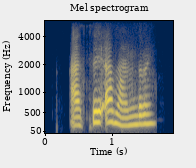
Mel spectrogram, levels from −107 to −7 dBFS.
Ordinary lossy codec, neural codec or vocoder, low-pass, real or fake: Opus, 24 kbps; vocoder, 44.1 kHz, 128 mel bands, Pupu-Vocoder; 5.4 kHz; fake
